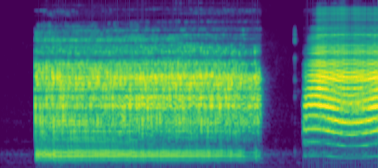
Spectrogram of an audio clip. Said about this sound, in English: Okay, so this was a sound as the guy was on the water ski, a little bit of mist around, and the foghorn was leading the way for him.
